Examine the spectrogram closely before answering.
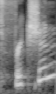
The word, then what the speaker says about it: Frixion: So like they use friction, like the name suggests, right? Pilot Friction Pens. By the way, their name is spelled Frixion instead of CT, but they use friction or heat to erase, and it actually does work.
